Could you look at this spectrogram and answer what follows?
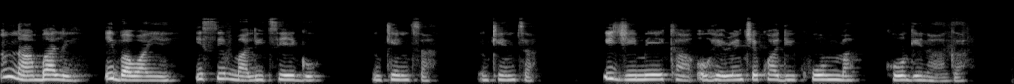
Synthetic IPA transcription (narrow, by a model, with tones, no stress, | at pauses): n̩˦na˨ɡ͡ba˦lɪ˨ | ɪ˦ba˨wa˨ɲe˨ | i˦si˦m̩˦ma˨li˦te˦ɡo˦ | ŋ̩˨ke˦n̩˦ta˨ | ŋ̩˨ke˦n̩˦ta˨ | i˦d͡ʒi˨˦me˦ka˨ʔo˨ɦe˨ɾe˨n̩˦t͡ʃe˦kʷa˦di˦kʷu˦o˦m̩˦ma˦ | kʰo˦ɡe˦na˨a˨ɡa˦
